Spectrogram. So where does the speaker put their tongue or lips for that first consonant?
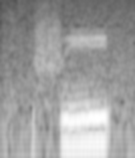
lips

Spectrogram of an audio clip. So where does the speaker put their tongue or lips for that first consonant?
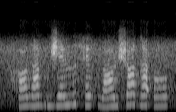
throat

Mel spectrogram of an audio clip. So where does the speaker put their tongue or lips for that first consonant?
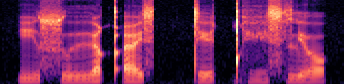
tongue tip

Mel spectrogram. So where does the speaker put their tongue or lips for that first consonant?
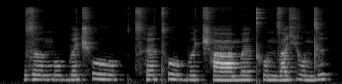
tongue tip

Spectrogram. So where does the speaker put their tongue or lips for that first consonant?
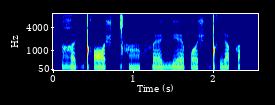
uvula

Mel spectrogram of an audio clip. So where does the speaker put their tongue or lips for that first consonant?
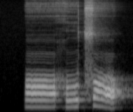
throat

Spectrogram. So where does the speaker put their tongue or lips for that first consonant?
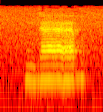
velum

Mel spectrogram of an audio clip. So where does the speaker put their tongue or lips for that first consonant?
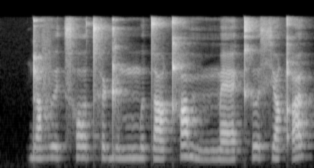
retroflex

